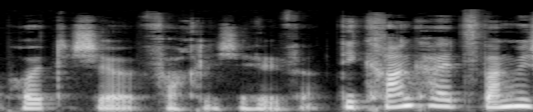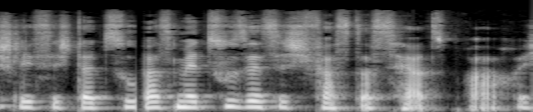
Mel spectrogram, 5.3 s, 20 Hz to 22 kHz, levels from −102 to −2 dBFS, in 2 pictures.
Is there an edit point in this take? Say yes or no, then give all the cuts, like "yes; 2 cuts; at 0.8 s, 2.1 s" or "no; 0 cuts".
yes; 1 cut; at 3.3 s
